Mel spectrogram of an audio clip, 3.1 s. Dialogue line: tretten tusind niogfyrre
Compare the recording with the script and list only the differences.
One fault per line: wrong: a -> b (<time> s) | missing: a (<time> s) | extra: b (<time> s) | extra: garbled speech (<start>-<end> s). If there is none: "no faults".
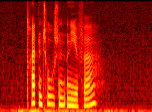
no faults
